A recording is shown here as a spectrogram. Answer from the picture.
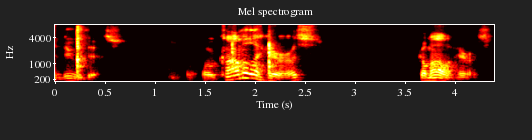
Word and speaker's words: Kamala Harris: this well kamala harris kamala harris that's how you pronounce it was a senator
